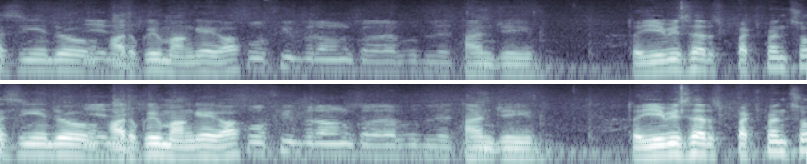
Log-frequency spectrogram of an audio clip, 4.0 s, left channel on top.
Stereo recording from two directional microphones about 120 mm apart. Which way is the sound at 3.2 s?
25° right (ahead or behind).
